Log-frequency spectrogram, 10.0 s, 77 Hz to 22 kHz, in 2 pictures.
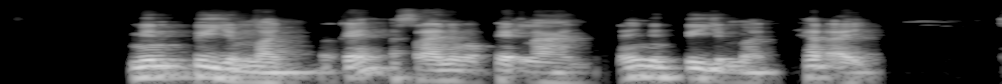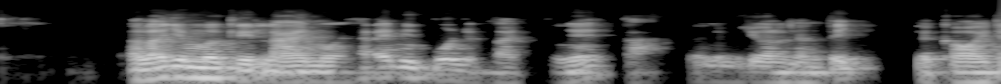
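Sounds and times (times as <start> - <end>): man speaking: 0.7 - 4.5, 5.6 - 10.0.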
